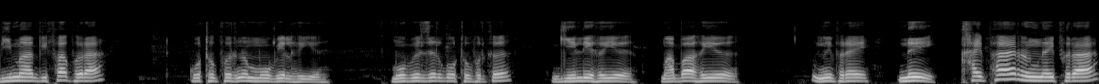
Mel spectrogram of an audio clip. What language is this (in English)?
Bodo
